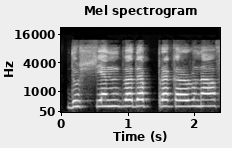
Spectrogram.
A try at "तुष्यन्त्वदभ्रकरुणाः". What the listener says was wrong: The third line, first word ta sound, tushyantvadabra. Ta sound, okay.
